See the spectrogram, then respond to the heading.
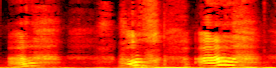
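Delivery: high climbing moans.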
